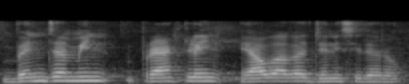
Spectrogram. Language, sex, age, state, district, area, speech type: Kannada, male, 18-30, Karnataka, Kolar, rural, read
